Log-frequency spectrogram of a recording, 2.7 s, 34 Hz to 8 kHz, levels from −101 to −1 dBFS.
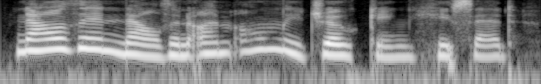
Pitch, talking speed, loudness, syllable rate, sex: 250 Hz, 200 wpm, -16 LUFS, 4.5 syllables/s, female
